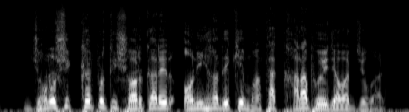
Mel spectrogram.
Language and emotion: Bengali, angry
